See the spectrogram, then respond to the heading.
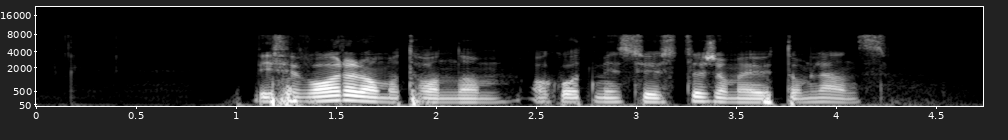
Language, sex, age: Swedish, male, 31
